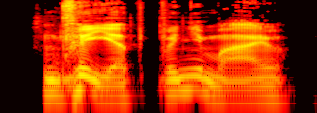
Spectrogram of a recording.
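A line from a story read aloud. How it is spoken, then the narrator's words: Laughing. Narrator (Russian): засмеялся Блад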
